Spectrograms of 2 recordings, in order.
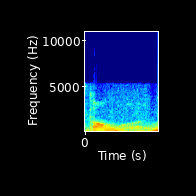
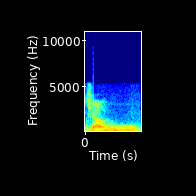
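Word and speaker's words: Zhanghu (江湖): Well, in Cantonese, Kongwu. Mandarin, Zhanghu.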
